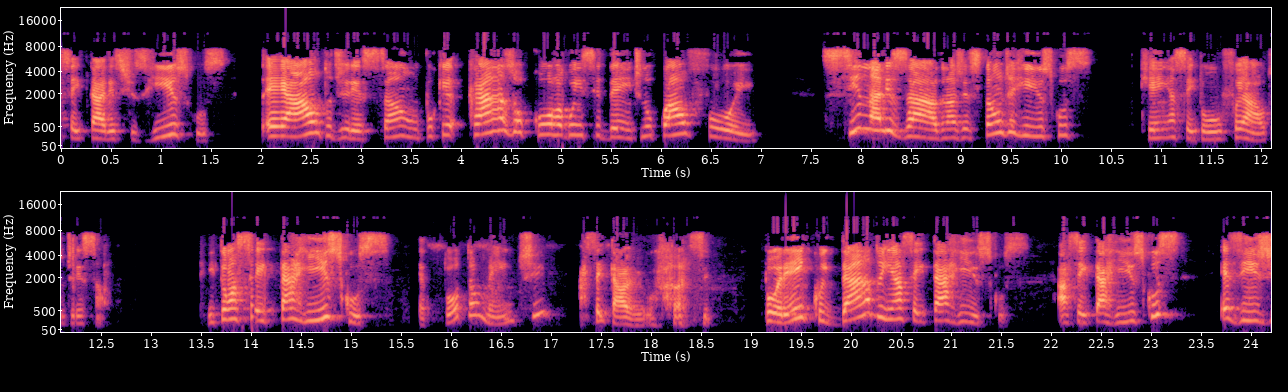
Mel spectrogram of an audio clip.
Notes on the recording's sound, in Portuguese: Apresentamos o áudio do Webinar “Segurança da Informação e Desenvolvimento Seguro na era da Privacidade de Dados” realizado pela Clavis Segurança da Informação em conjunto com o EXIN.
